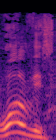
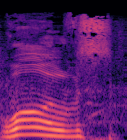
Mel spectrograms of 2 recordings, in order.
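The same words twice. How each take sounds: First: The word is read with Spanish-style sounds. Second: The word is said with English sounds. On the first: The speaker calls it wrong. "Yo decía Wolves" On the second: The speaker calls it right. "No, es Wolves"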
